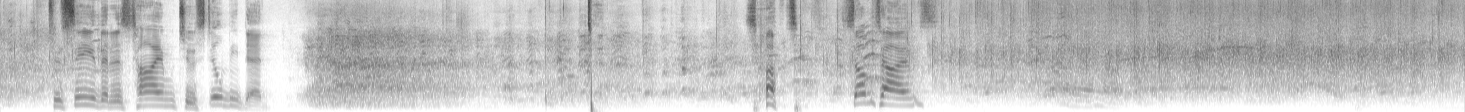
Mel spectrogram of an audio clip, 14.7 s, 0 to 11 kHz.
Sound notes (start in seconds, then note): 5.9 laughter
